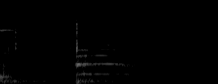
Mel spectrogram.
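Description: Near silence: room tone, with one faint, short cat meow about three-quarters of a second in.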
